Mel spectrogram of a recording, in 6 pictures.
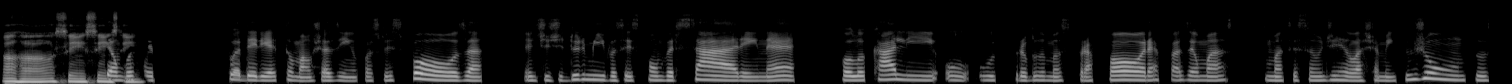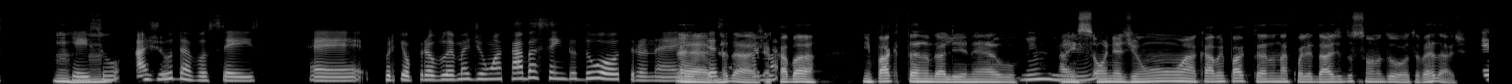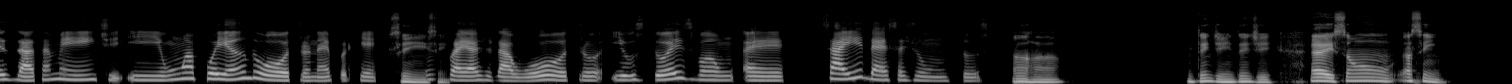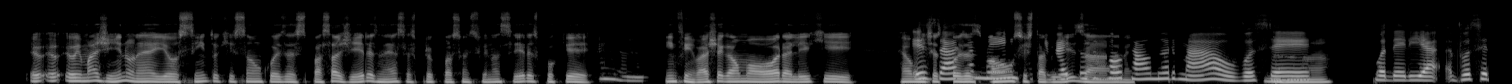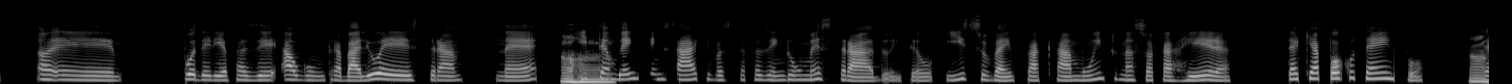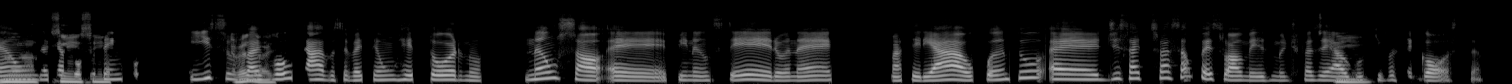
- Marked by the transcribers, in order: none
- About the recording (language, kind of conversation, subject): Portuguese, advice, Como a insônia causada por preocupações financeiras está afetando você?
